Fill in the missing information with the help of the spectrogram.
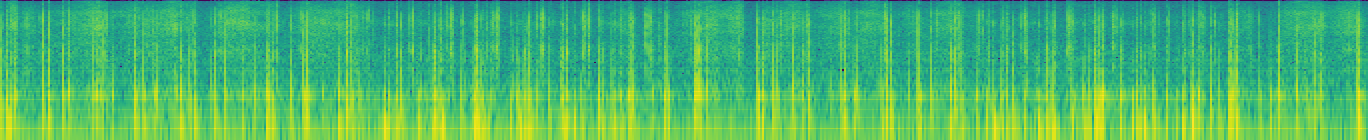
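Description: Long purple nails tap and scratch across the flat, hollow back of a small light blue faux leather handbag. The result is a dense run of quick, dry clicks and crackly scrapes over a soft low body, each tap dying away almost at once.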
